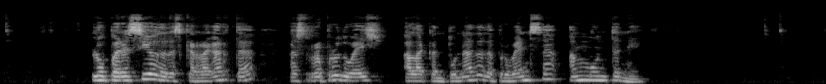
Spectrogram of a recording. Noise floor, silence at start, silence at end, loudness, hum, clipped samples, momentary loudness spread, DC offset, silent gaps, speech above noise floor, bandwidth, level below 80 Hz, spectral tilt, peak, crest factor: -69 dBFS; 0.05 s; 0.45 s; -22 LUFS; none; under 0.1%; 17 LU; under 0.1%; none; 46 dB; 11.5 kHz; -66 dBFS; -2.5 dB/octave; -2 dBFS; 24 dB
